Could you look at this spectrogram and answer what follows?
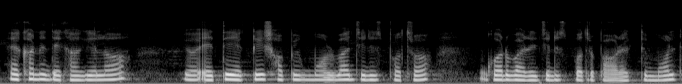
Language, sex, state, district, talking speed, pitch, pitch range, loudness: Bengali, female, Tripura, West Tripura, 125 wpm, 215 Hz, 205-230 Hz, -16 LUFS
